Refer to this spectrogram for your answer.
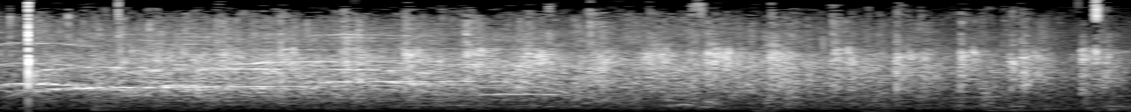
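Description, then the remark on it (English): Sustained applause from an audience welcoming a speaker being introduced, a dense steady clatter of many hands clapping at an even loudness for several seconds, with a faint whistle near the start. “So show a lot of love and give it up for”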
